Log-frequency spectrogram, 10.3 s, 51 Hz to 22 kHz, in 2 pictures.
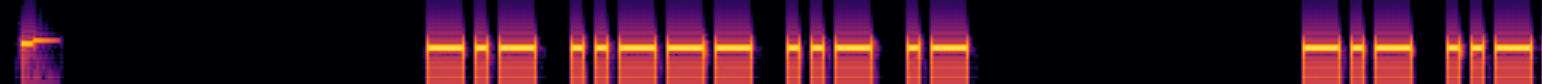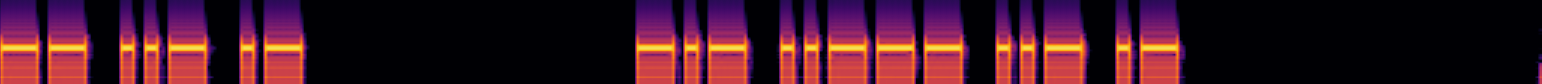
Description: Morse code, heard as a keyed tone, about 30 wpm, 700 Hz. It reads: K2UA K2UA K2UA
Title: Easy Call Signs Repeated 3x - 30wpm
